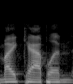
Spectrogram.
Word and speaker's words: Myq Kaplan: name into places online Mike Kaplan it's spelled my yq k a p l a an put that into I've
